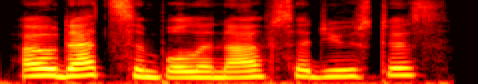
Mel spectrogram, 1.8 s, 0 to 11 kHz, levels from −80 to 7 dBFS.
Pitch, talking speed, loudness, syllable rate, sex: 215 Hz, 200 wpm, -17 LUFS, 6.6 syllables/s, female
